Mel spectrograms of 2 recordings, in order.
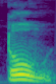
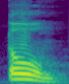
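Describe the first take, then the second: No difference in how they are said.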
